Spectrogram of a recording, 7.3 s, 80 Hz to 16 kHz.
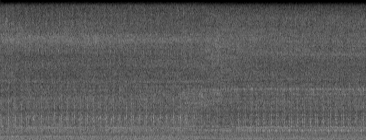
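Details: Quick, fairly even tapping of about four per second over a steady idle on a 1995 Lincoln Mark VIII LSC with the Ford 4.6 DOHC; owner unsure whether it is lash adjusters or piston slap/rod knock.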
